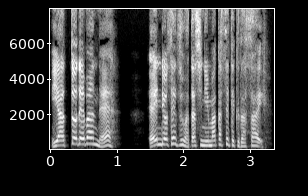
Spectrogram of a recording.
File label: HELLO JP; GF Alarm; M12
